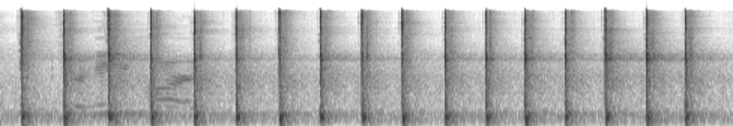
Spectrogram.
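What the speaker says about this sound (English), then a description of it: "You're also trying to avoid hammering your whole surface around your rivet." A hammer strikes a metal rivet in a steady even rhythm, about sixteen sharp ringing blows close by and alone, each at similar moderate force.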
